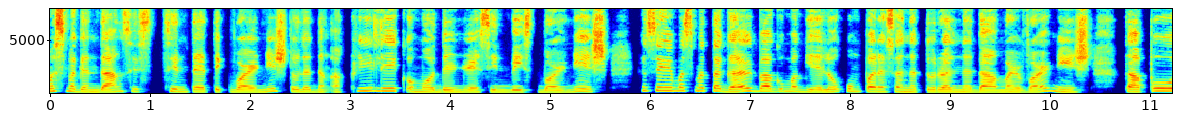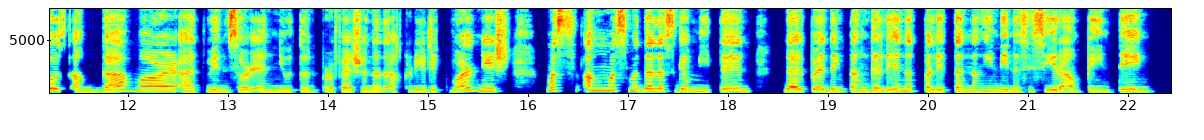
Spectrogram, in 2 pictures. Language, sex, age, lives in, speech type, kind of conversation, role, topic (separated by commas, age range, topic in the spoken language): Filipino, female, 20-24, Philippines, read, expert-assistant, expert, Ano ang mga karaniwang sanhi ng pag-yellow ng canvas paintings paglipas ng panahon, at paano ito maiiwasan?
